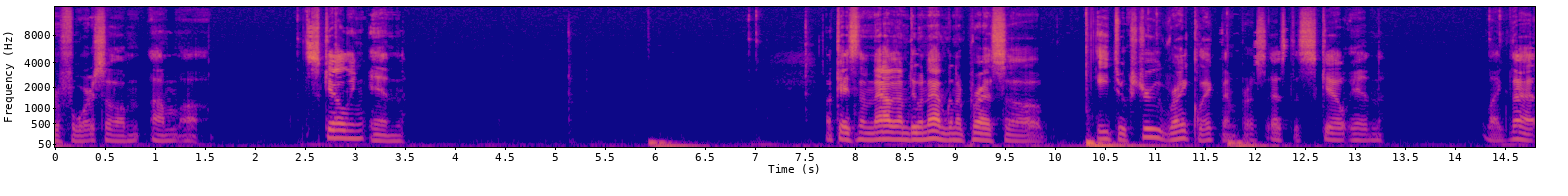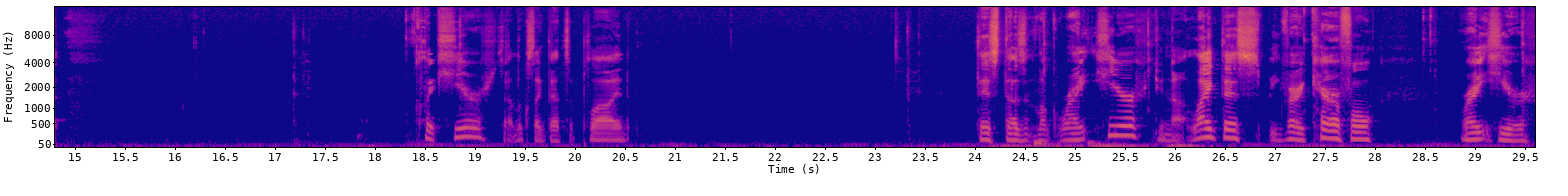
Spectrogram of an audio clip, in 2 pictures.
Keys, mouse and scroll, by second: 2.4 click, 2.8 middle click, 5.9 s, 6.9 click, 7.5 middle click, 10.9 right click, 11.7 s, 14.3 click, 14.7 middle click, 18.3 click, 18.8 middle click, 23.7 scroll up 2, 24.3-24.6 scroll up 1, 24.7 shift+middle click, 25.3-25.7 scroll up 3, 25.7 middle click, 27.3 click, 28.5 click, 29.5 middle click.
